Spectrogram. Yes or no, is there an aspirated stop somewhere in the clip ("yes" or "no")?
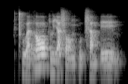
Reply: yes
